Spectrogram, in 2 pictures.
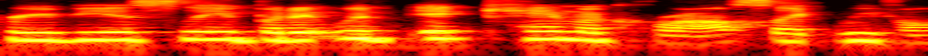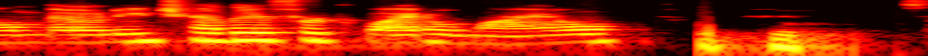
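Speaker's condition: No condition

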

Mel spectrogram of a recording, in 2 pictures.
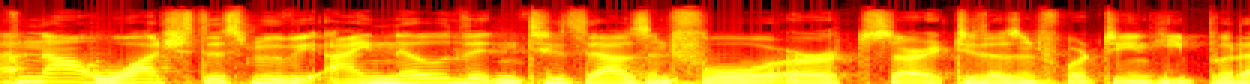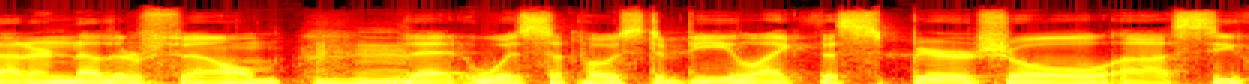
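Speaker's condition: No condition

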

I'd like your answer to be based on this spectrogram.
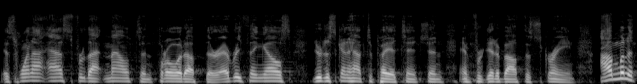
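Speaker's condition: Cleft lip and palate; congenital

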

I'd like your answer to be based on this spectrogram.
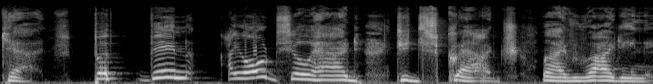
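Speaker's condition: Cerebral palsy; developmental

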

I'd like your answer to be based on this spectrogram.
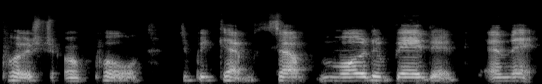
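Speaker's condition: ALS, primary lateral sclerosis; voice affected

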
